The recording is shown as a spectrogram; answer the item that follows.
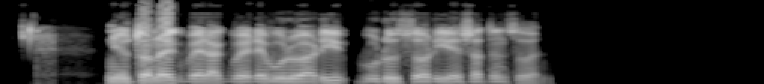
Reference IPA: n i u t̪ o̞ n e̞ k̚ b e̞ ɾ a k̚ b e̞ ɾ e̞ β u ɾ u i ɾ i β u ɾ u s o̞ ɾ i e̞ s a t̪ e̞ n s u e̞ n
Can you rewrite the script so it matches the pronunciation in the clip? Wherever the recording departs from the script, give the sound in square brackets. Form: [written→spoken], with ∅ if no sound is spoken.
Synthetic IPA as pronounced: n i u t̪ o̞ n e̞ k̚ b e̞ ɾ a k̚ b e̞ ɾ e̞ β u ɾ u [i→a] ɾ i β u ɾ u s o̞ ɾ i e̞ s a t̪ e̞ n s u e̞ n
